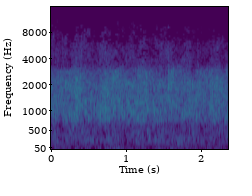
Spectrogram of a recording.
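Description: Steady applause from members of a parliament chamber, an even wash of clapping.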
